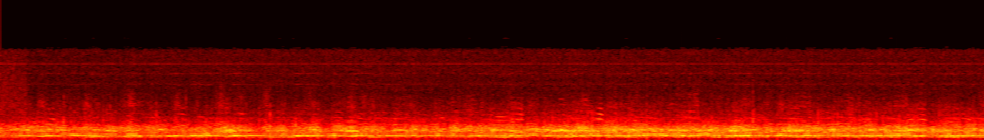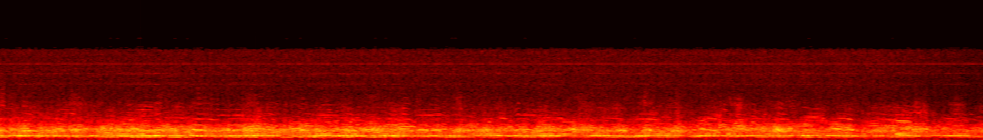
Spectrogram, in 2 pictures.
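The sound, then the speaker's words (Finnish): A huge flock of panicked geese honks at dusk as an eagle passes overhead, a dense, loud, unbroken chorus of overlapping calls that holds steady throughout, with no voices. “Tuhannet siipiparit lyövät yhtä aikaa. Hanhet ovat paniikissa, joutsenetkin hermostuvat.”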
